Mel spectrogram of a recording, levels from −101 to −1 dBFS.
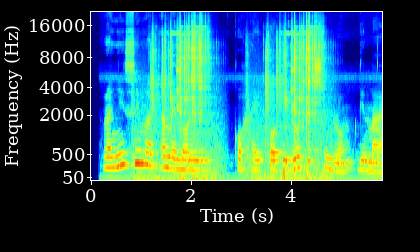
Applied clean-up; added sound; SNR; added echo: none; Coin (dropping); 3 dB; none.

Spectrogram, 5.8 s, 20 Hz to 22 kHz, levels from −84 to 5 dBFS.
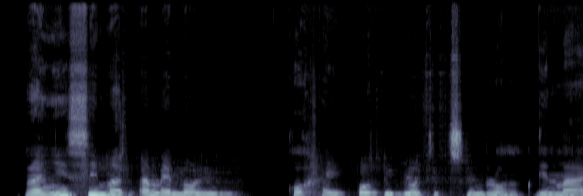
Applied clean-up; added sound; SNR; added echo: neural mask model DeepFilterNet 3.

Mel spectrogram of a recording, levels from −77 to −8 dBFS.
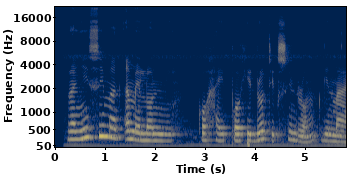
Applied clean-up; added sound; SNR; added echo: none; none; none; none.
